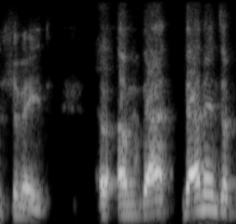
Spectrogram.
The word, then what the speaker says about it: Chanate: going up to um chinate I know I'm mispronouncing that my apologies sh chenet thank you thank you shenet um that that ends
